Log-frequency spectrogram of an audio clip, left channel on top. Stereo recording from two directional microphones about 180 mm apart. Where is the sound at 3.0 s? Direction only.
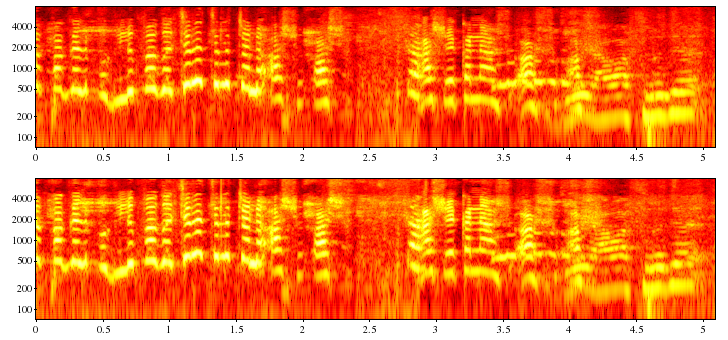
25° left (ahead or behind).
